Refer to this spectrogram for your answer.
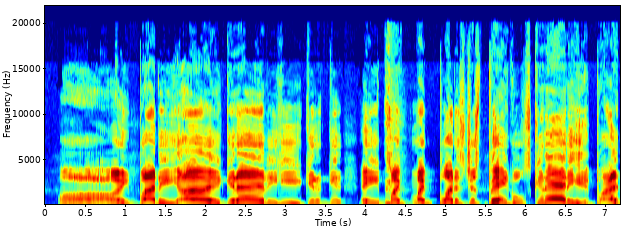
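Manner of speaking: super cartoonish, loud, swooping New York accent. Suggesting a talking device should have this voice, in a super cartoon New York accent. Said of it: "they should have like a super cartoon New York accent".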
